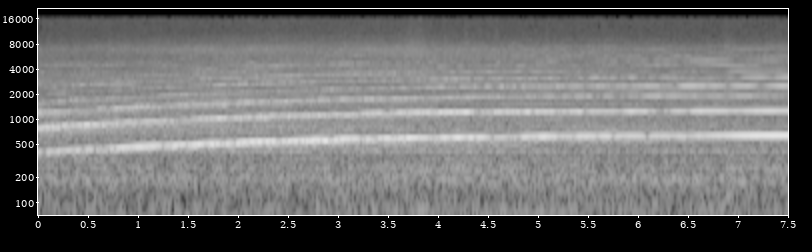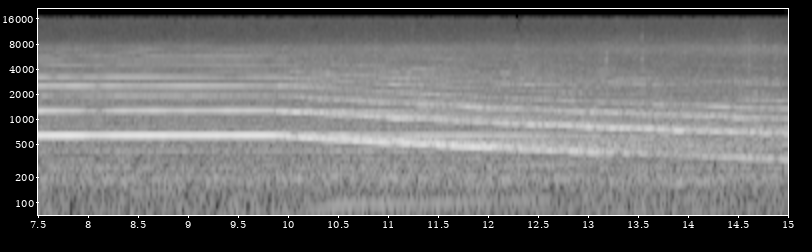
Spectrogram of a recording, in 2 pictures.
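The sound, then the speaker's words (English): A noontime whistle siren sounds at about noon, wailing steadily, rising in pitch at the start, holding a long sustained tone, then sliding back down as it winds down. It sounds loud and continuous, with no voices. “So that's our noontime whistle.”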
